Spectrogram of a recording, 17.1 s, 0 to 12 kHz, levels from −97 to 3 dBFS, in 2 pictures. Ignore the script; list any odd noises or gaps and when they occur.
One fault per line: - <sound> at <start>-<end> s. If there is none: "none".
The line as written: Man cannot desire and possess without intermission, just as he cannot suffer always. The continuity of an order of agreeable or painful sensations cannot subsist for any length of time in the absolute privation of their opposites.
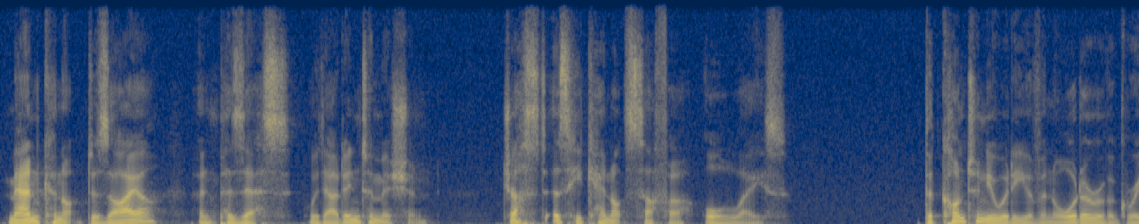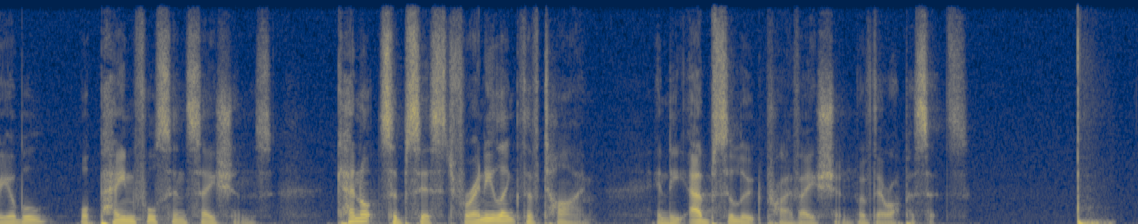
- thud at 16.6-16.9 s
